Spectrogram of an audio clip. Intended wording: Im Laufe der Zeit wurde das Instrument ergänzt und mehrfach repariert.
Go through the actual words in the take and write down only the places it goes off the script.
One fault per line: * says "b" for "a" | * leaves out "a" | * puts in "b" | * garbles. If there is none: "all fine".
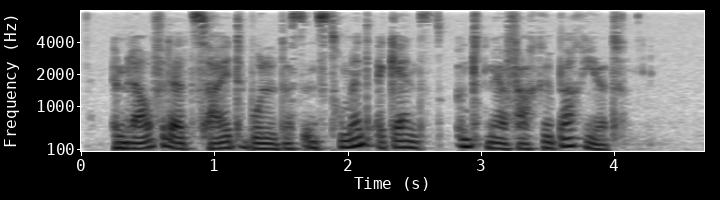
all fine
